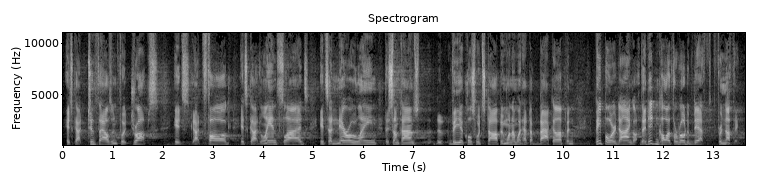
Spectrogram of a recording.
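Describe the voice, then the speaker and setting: A middle-aged male pastor preaches in a large, reverberant church auditorium. His voice is fairly high and forceful with a bright edge. He tells personal stories conversationally and drives points home by repeating phrases. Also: moderate pace. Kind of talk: sermon with personal anecdotes. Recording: reverberant hall, amplified preaching.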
